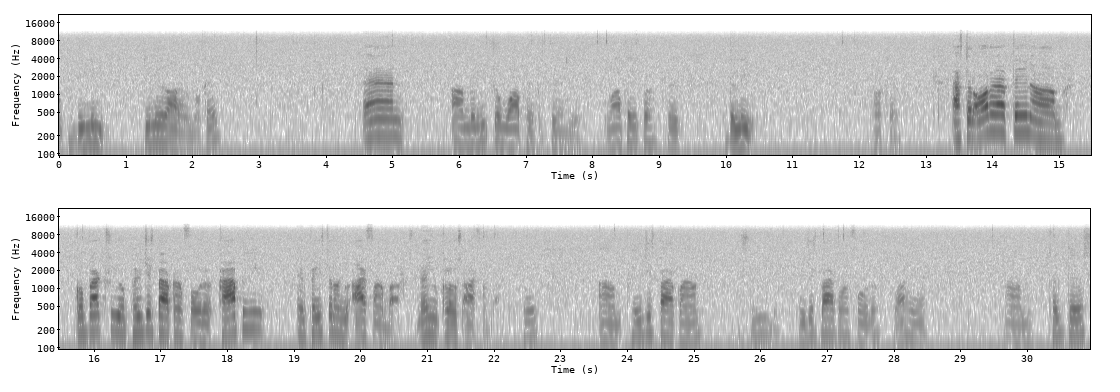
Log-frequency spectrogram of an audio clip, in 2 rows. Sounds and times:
Speech: 0.0 - 2.5, 4.6 - 5.2, 5.9 - 9.4, 10.0 - 10.5, 12.2 - 12.7, 13.4 - 22.7, 23.6 - 28.5, 29.7 - 30.9.

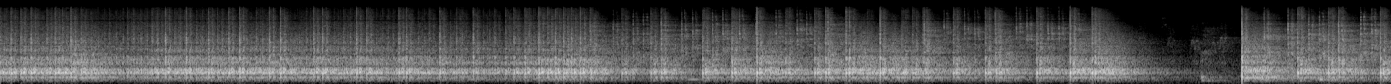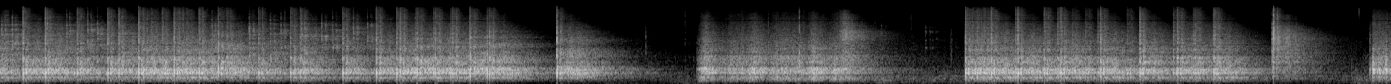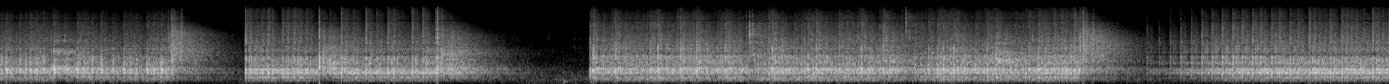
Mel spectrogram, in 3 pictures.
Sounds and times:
Drum: 0.0 - 11.6, 12.4 - 20.1, 20.9 - 32.8, 33.7 - 41.7.

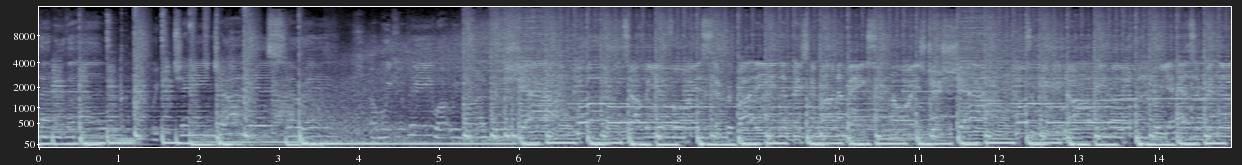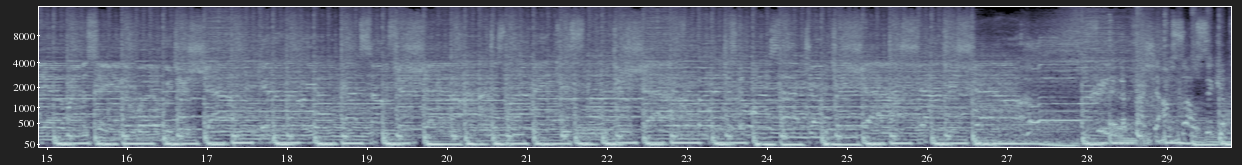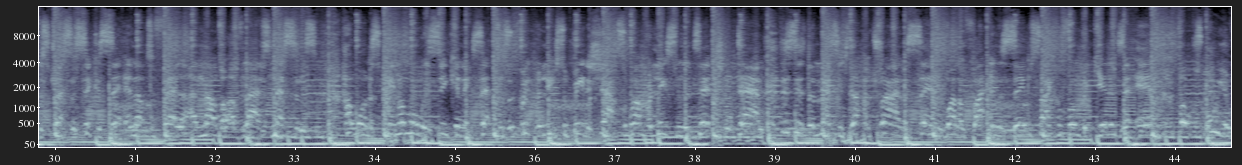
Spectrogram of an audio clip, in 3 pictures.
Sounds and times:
Music: 0.0 - 44.7.

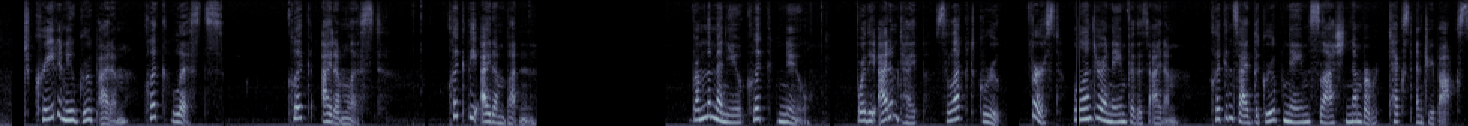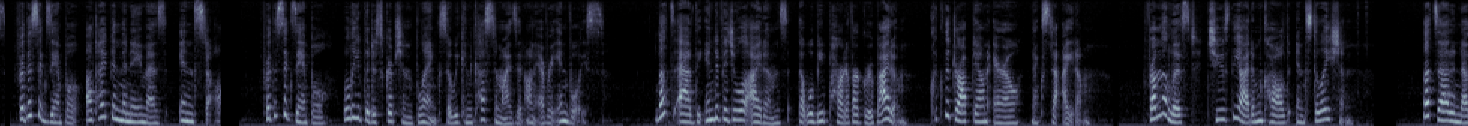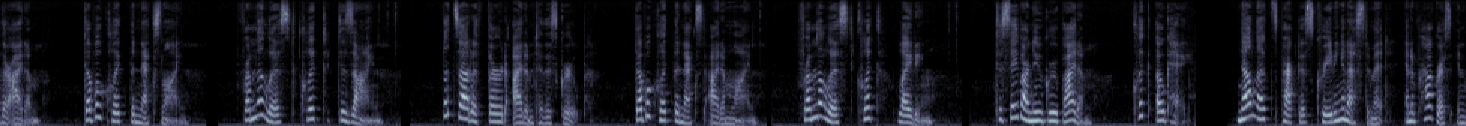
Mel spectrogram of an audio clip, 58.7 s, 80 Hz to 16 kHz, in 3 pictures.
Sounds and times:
Narration, monologue: 0.0 - 7.2, 8.9 - 58.6.

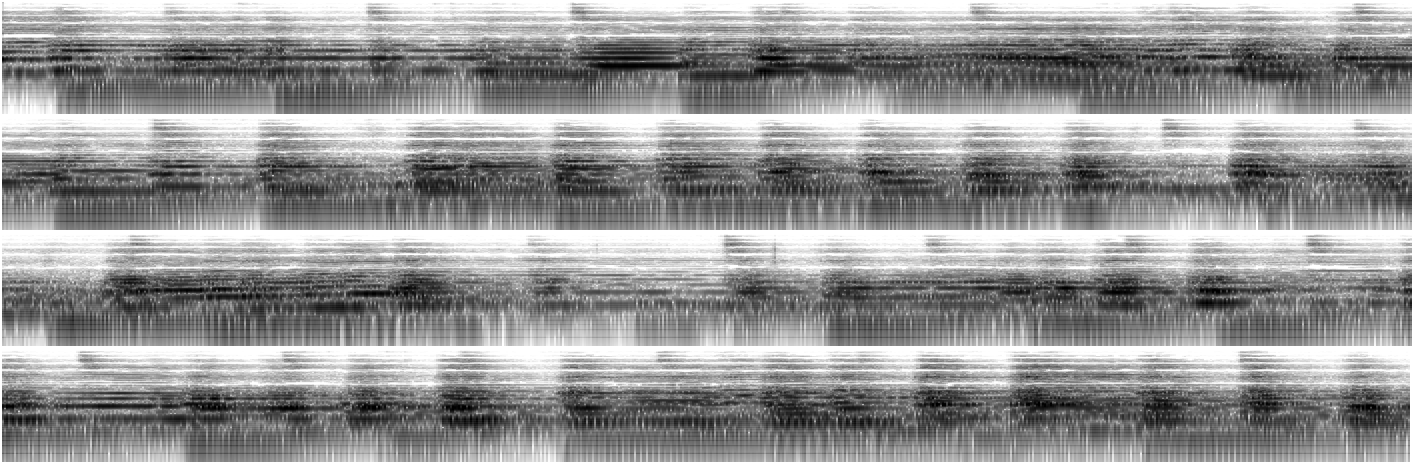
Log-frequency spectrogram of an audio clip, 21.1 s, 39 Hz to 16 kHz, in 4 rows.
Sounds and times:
Accordion: 0.0 - 21.1
Inside, large room or hall: 0.0 - 21.1.

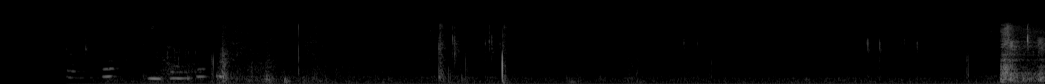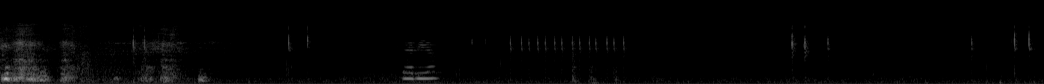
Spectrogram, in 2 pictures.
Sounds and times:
Speech: 0.6 - 2.4, 14.5 - 14.9.

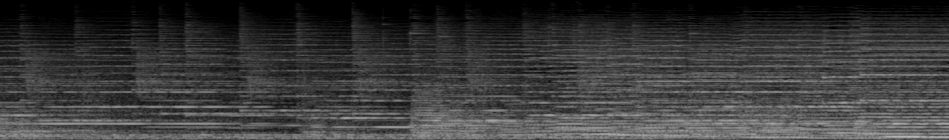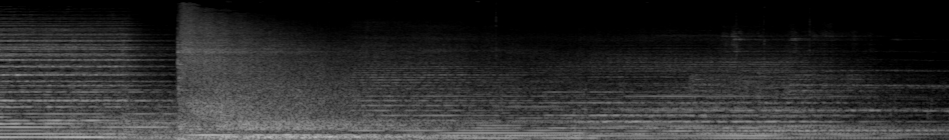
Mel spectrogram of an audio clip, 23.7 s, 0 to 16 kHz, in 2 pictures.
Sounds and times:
Soundtrack music: 0.0 - 23.7.

